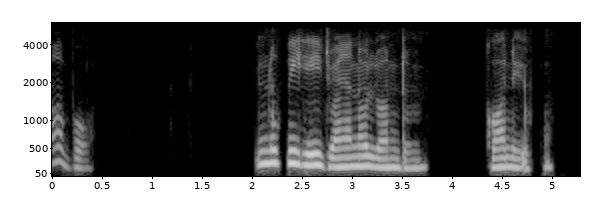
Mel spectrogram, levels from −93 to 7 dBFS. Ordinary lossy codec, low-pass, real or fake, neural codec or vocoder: none; 5.4 kHz; fake; vocoder, 22.05 kHz, 80 mel bands, Vocos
